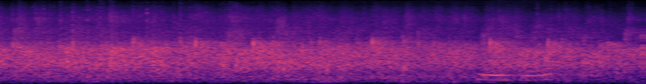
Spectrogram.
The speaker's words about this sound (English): Would you give them a round of applause?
